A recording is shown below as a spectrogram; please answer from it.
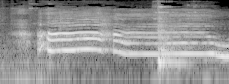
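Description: A person's voice drawing out one long wailed, sung note that steps down in pitch twice, with a sharp click partway through.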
